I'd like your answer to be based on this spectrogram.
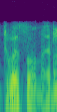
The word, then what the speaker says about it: Twisselman: Now, did I pronounce it correctly, Twisselman? – You did.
